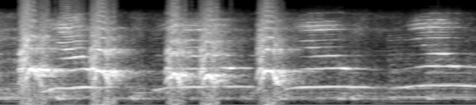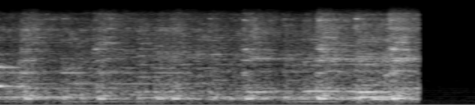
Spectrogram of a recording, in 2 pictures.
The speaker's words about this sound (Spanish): Esos perros, esos gatos contentos con la vuelta en calecita.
